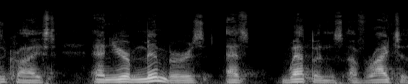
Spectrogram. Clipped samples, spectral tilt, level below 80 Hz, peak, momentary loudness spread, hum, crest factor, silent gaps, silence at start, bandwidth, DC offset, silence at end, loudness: under 0.1%; -7 dB/octave; -48 dBFS; -6 dBFS; 15 LU; none; 18 dB; none; 0 s; 13 kHz; under 0.1%; 0 s; -25 LUFS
